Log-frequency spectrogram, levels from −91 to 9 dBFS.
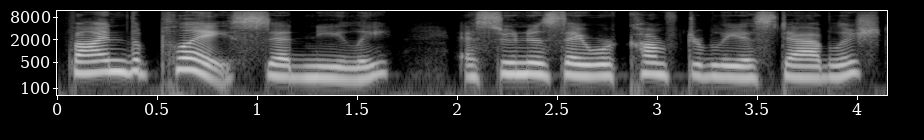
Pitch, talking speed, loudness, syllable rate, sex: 225 Hz, 175 wpm, -18 LUFS, 5.5 syllables/s, female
